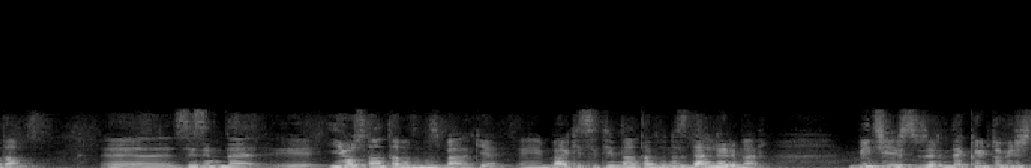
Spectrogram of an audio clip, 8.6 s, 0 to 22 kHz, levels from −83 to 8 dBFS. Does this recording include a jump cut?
no; 0 cuts

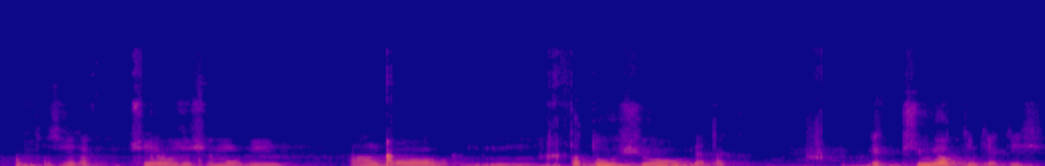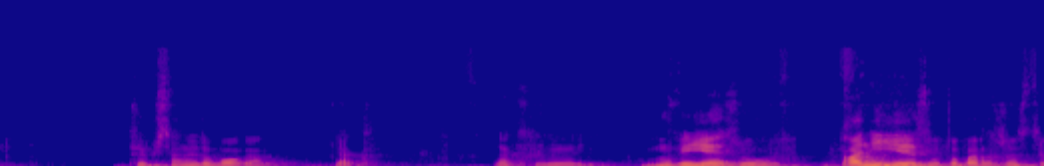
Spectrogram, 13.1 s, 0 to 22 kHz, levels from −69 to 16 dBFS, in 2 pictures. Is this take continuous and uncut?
yes; 0 cuts

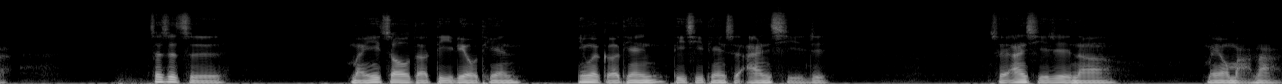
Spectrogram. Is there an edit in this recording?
yes; 1 cut; at 5.7 s

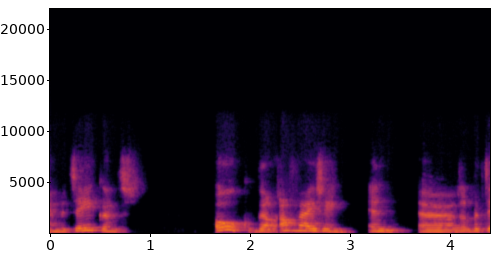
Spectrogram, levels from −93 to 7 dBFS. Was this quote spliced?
yes; 1 cut; at 2.3 s

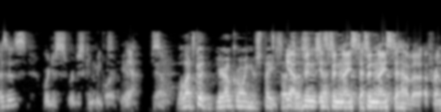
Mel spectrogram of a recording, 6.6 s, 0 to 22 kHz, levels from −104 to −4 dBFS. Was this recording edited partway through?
yes; 3 cuts; at 1.5 s, 4.5 s, 5.5 s

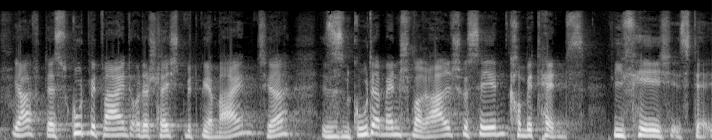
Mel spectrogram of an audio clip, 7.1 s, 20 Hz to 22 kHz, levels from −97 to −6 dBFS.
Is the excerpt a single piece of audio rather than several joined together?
no; 2 cuts; at 1.0 s, 5.1 s

